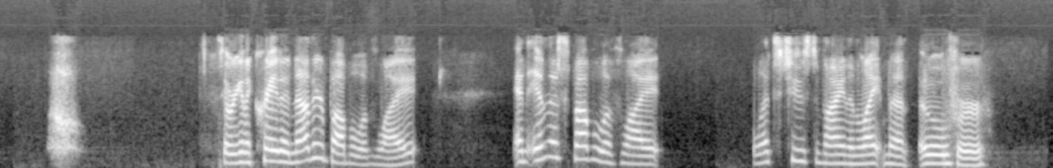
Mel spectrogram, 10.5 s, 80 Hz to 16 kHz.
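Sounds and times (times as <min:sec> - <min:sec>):
deep breath drawn in and let out during a group exercise: 0:00.5 - 0:00.9, 0:04.4 - 0:05.0
speech: 0:02.2 - 0:04.2, 0:05.2 - 0:06.7, 0:07.6 - 0:10.0.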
